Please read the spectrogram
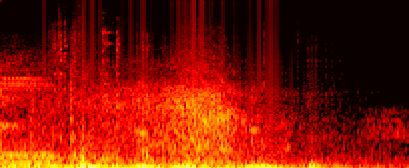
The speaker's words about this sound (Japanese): お兄さん、前向いて、車来てるから。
